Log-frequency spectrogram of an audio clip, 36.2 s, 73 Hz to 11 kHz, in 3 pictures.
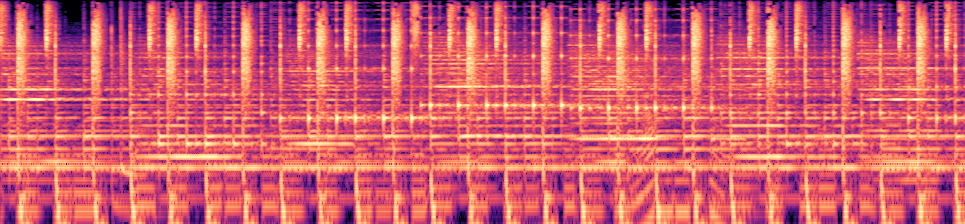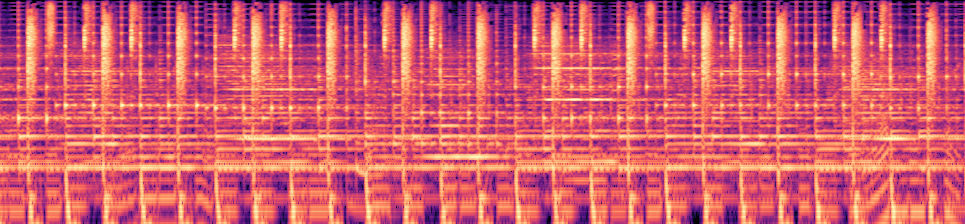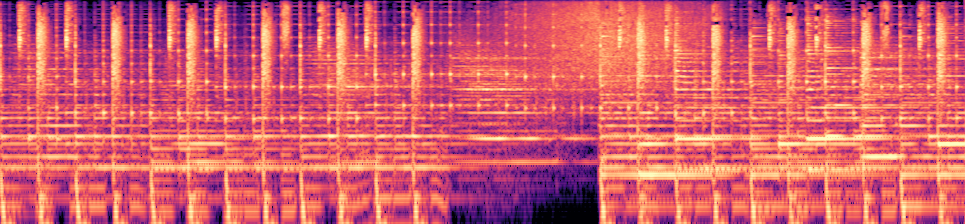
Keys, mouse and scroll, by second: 0.4-0.9 typing, 3.1 click, 3.9 right click, 5.7 click, 7.6-9.6 typing, 10.2 Return, 12.9 click, 16.6 click, 18.0-21.9 typing, 18.3-20.0 drag, 24.2 click, 24.4 click, 27.5 click, 28.1-29.2 typing, 29.9 Return, 33.2 click, 33.8-36.1 typing, 34.5 click, 35.4 Return, 35.7 click, 35.9 click.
